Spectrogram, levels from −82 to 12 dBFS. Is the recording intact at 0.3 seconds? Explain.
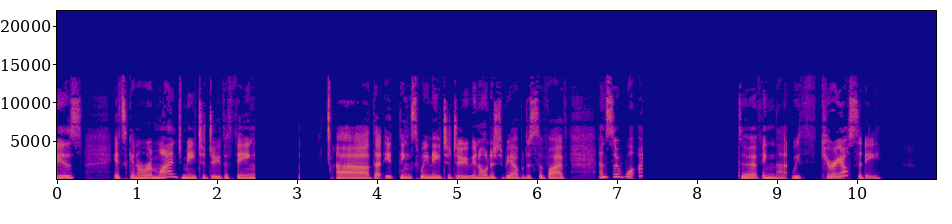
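Yes, at 0.3 seconds the speech is intact, with no dropout, glitch or other fault to be heard at that moment.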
